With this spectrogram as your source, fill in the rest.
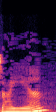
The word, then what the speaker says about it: Dyanne: So I had an email from, I think it's pronounced Diane.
